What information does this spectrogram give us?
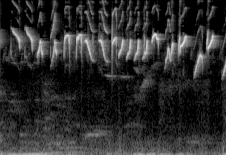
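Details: Fast, unbroken twittering from a Pemalang Oriental white-eye: thin, very high notes tumbling and looping at roughly four per second for over three seconds.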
